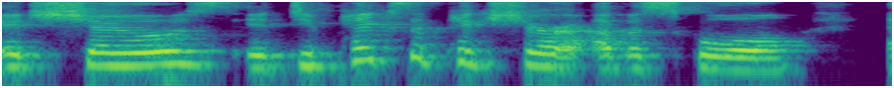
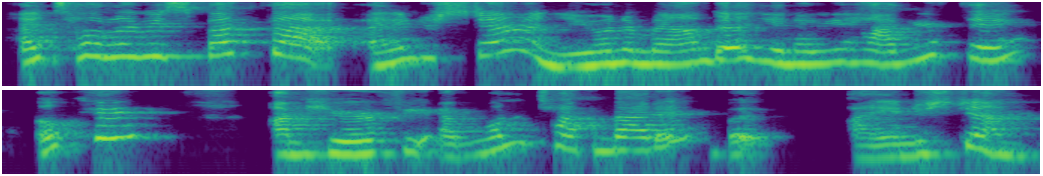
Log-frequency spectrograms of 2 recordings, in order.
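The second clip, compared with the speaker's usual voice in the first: reassuring parent; 5 semitones higher, faster than usual. Shown as a demonstration. Parent reassures a daughter who won't share her secret, gently and kindly. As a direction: ease the kid's mind, no pressure at all. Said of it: "as a parent, you need to say".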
